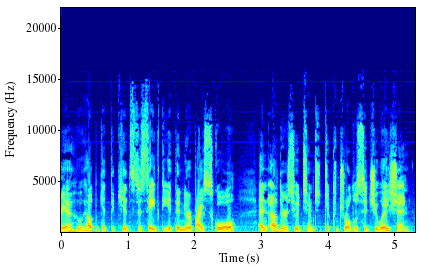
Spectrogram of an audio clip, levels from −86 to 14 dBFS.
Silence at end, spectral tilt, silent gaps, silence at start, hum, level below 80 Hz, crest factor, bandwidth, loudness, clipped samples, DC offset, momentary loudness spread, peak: 0.1 s; -4.5 dB/octave; none; 0 s; none; -46 dBFS; 16 dB; 15 kHz; -17 LUFS; under 0.1%; under 0.1%; 7 LU; -2 dBFS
